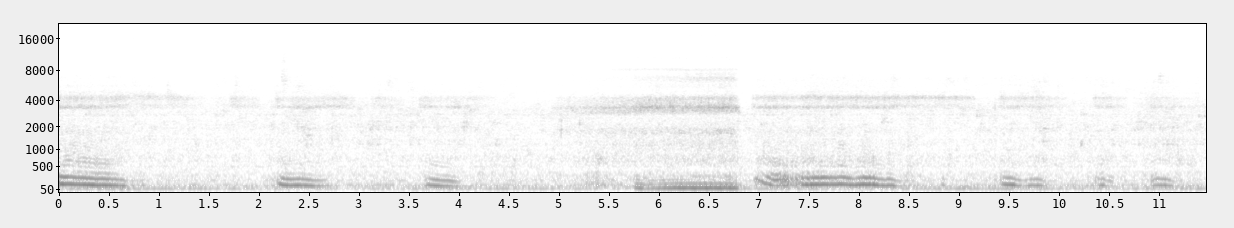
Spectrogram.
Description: The Critters are sleeping!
